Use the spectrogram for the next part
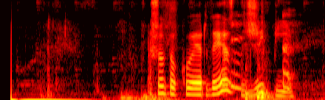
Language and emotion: Russian, neutral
